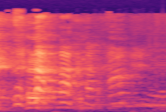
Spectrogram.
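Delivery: high loud laugh; big laugh. Real, not acted. Laughing at a panelist's teasing. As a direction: burst out laughing.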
